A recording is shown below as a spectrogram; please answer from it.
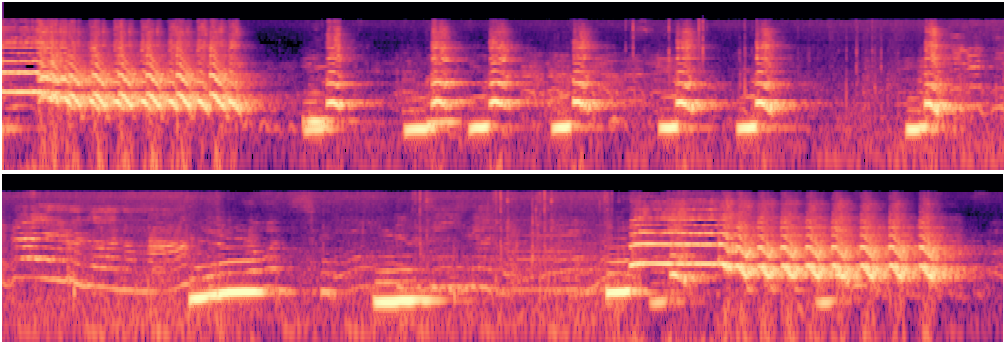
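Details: A siamang at Los Angeles Zoo sings loud, blaring calls mixed with deep, regular booming notes and sliding barks.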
